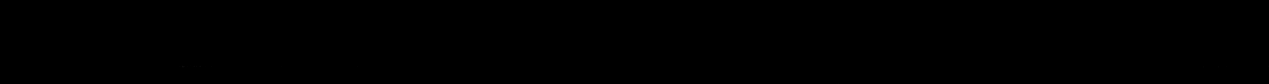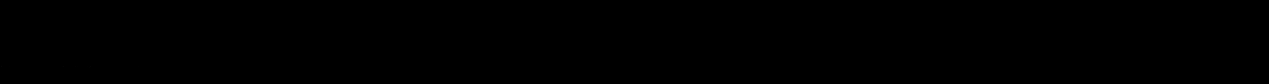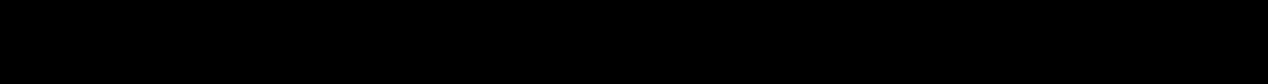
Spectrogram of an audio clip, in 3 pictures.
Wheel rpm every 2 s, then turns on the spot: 60, 60, 60, 60, 60, 60, 70, 60, 70, 70, 70, 60, 60, 70, 70, 70, 70, 70, 70.
none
